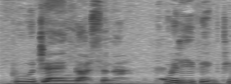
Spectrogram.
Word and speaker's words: Bhujangasana: Bhujangasana. Bhujangasana.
